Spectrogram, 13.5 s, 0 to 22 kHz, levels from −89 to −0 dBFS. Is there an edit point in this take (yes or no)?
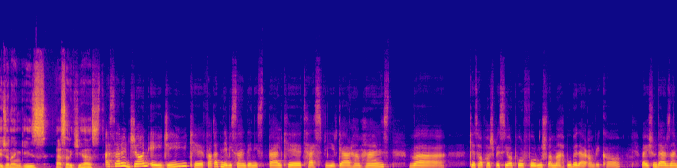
no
